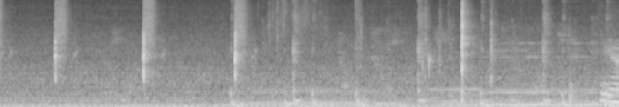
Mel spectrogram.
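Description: A felt alcohol-ink dauber tapped against a glazed ceramic tile, giving sharp, irregular taps about one a second.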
